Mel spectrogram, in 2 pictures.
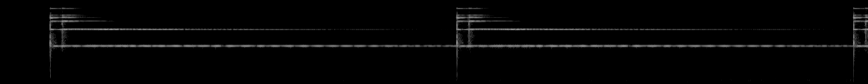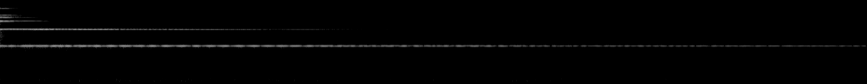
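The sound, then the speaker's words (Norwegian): Three clear, ringing bell strikes mark the start of an exercise in noticing thoughts and how the body feels. They are spaced about four seconds apart, each with a bright high tone that sustains and slowly fades, the last one lingering longest. No voices. “Når klokkerne lyder, begynder øvelsen.”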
